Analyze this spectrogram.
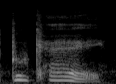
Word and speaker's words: Bucket: bucket and every time they call her mrs. bucket she'd turn on and go it's bouquet just to try and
